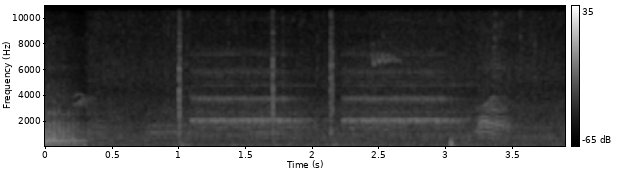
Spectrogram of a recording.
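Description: A doorbell rings with a steady electronic tone.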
